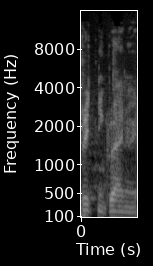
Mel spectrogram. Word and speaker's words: Brittany Griner: Okay, to get the question, and that is Brittany Griner. I think that's how you pronounce her Yes, name. Brittany Griner, yeah.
